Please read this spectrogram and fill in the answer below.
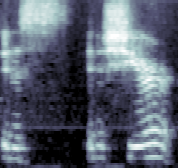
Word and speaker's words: Inisheer: So anyway, the next tune I'm going to do is an Irish traditional tune called Inisheer, I think it's pronounced. It's spelled like Innis War, but it's just a really beautiful Irish tune, and I thought I would play it.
